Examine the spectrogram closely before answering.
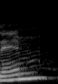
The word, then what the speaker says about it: aiment: M. Akhirannya ini tidak boleh diucapkan sama sekali, ya. Jadi j'aime, tu aimes, il aime, ini juga ils aiment.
